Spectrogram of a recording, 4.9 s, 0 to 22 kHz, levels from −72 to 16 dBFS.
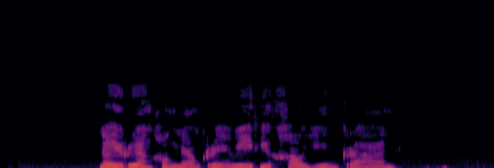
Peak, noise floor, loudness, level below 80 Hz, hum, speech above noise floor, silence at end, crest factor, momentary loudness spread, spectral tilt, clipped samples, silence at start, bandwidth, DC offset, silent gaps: -14 dBFS; -64 dBFS; -31 LUFS; -66 dBFS; none; 34 dB; 0.5 s; 18 dB; 22 LU; -6 dB/octave; under 0.1%; 1 s; 11.5 kHz; under 0.1%; none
